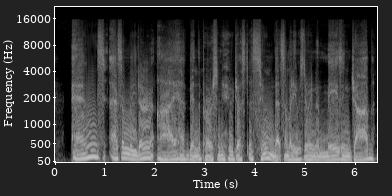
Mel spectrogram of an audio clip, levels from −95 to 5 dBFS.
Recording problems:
distortion; heavy; 7 dB below the speech

